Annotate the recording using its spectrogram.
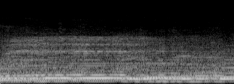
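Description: Electronic keyboard played live, holding sustained chords that change to new notes a couple of times.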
